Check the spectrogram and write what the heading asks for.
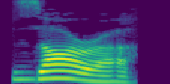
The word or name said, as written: zarah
